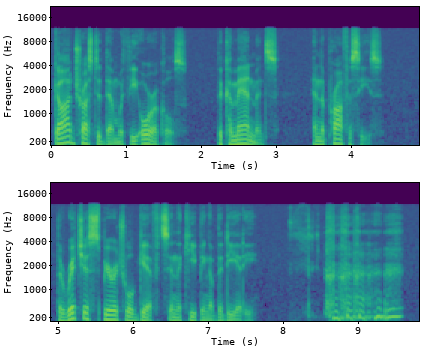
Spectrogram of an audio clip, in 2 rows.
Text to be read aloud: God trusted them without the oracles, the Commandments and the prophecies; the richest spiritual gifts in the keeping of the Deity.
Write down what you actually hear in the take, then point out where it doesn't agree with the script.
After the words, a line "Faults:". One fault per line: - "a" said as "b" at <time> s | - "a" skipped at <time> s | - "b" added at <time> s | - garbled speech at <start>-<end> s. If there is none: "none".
God trusted them with the oracles, the Commandments and the prophecies; the richest spiritual gifts in the keeping of the Deity.
Faults:
- "without" said as "with" at 0.9 s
